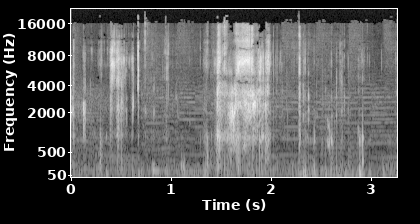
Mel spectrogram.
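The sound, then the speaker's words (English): Someone chews a Toblerone chocolate bar right up against the microphone in an ASMR video, with wet, crunchy mouth sounds and a louder crunching burst midway through. No talking. “Or people will be like chewing food right up against the microphone.”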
